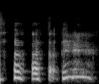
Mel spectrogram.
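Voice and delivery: quick high-pitched laugh at the joke; a short, amused, high laugh. Real, not acted. Laughs at the sunny-Miami contrast.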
